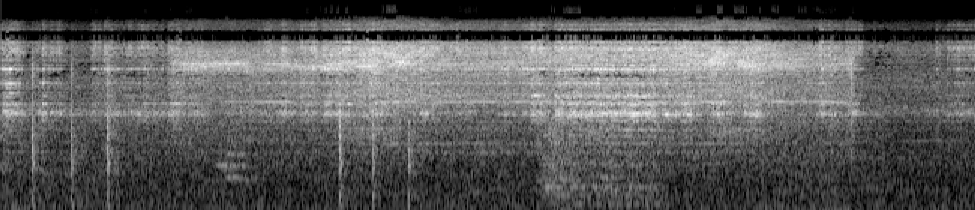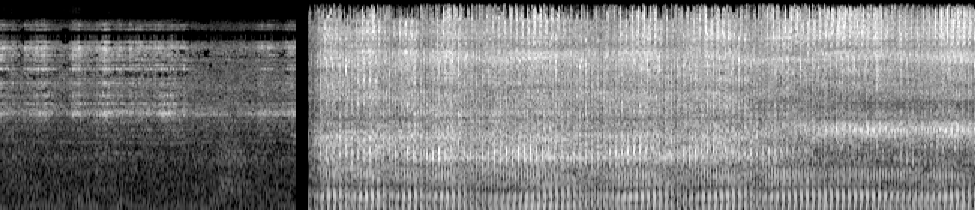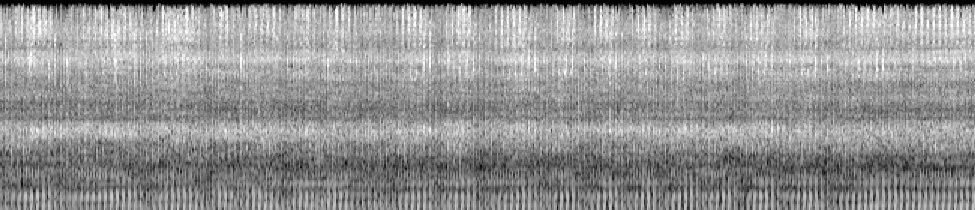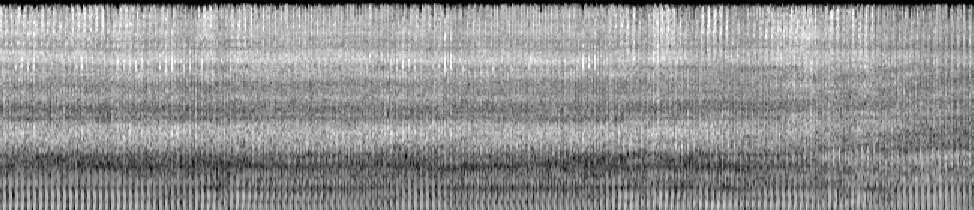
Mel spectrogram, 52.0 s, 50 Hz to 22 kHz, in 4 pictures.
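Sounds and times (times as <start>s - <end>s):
higher whir: 17.1s - 51.9s
tractor engine idling: 17.1s - 51.9s.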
